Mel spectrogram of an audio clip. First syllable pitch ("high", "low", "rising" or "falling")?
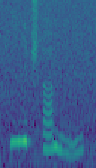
high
